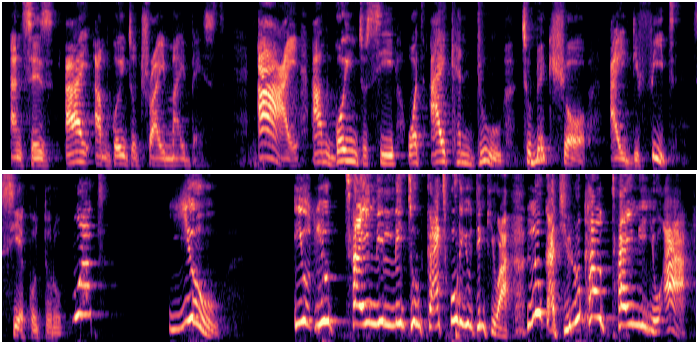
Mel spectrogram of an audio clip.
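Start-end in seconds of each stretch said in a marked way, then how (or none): 0.8-9.5 low, soft and measured; a small challenger quietly stating intent; modest little Cat. Acted. Small Cat volunteers to fight. 9.5-17.3 high-pitched, incredulous mockery; scornful disbelief. Villagers scoff at tiny Cat, scornful and incredulous.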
